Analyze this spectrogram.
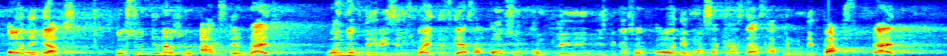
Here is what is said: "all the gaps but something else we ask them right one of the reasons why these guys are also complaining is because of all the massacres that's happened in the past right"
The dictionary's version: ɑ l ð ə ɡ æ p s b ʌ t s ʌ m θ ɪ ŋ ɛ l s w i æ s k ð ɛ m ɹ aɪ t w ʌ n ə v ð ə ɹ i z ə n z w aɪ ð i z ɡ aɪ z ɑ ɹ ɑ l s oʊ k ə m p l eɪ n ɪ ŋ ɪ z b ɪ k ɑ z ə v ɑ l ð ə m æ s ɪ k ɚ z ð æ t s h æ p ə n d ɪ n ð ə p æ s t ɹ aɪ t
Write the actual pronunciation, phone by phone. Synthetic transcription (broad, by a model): ɑ l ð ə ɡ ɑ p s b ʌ t s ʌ m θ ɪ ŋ ɛ l s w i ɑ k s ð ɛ m ɹ aɪ t w ʌ n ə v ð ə ɹ i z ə n s w aɪ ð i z ɡ aɪ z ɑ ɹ ɑ l s oʊ k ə m p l eɪ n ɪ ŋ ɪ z b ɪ k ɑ s ə v ɑ l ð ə m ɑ s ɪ k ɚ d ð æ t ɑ h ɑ p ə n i ɪ n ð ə p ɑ s t ɹ aɪ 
